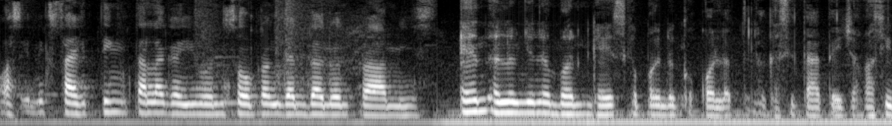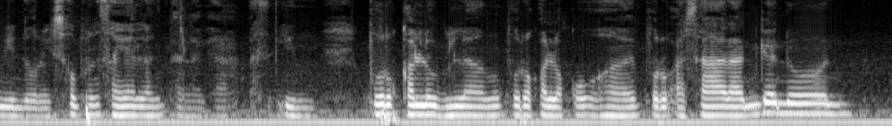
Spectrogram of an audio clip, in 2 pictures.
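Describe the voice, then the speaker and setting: A woman speaks at a fairly quick pace, her voice carrying audible room echo over noticeable background noise. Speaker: vlogger. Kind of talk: vlog voice-over narration. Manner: casual, chatty; stumbling over words.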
